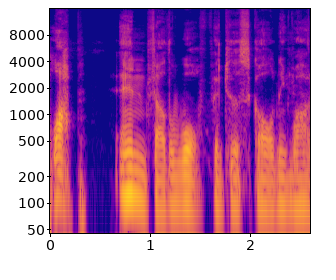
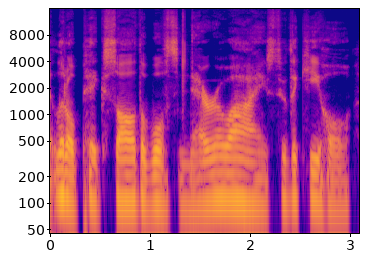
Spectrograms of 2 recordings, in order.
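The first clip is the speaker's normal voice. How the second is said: usual speaking voice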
